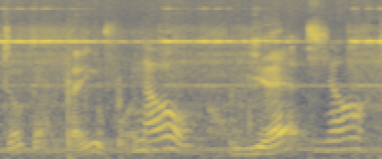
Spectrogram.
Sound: phone ringing

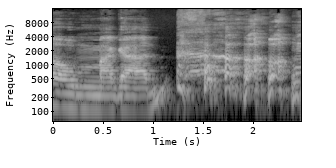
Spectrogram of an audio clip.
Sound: laughing

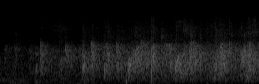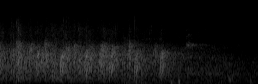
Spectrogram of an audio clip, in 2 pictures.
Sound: applause

